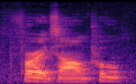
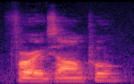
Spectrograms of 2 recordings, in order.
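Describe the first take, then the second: No difference in how they are said.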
